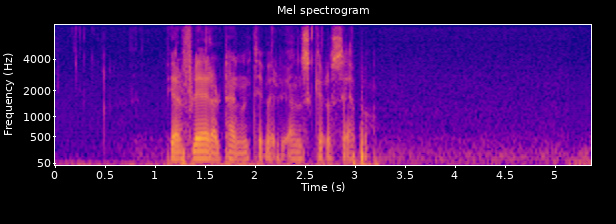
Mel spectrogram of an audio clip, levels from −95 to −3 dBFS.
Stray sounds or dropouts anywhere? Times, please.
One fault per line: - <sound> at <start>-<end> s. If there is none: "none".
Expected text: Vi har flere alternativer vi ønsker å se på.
none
